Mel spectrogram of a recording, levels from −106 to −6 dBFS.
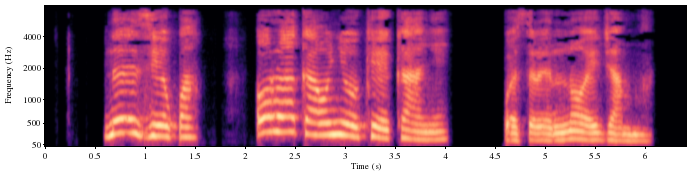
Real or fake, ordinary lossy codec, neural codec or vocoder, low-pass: fake; MP3, 32 kbps; vocoder, 22.05 kHz, 80 mel bands, Vocos; 7.2 kHz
